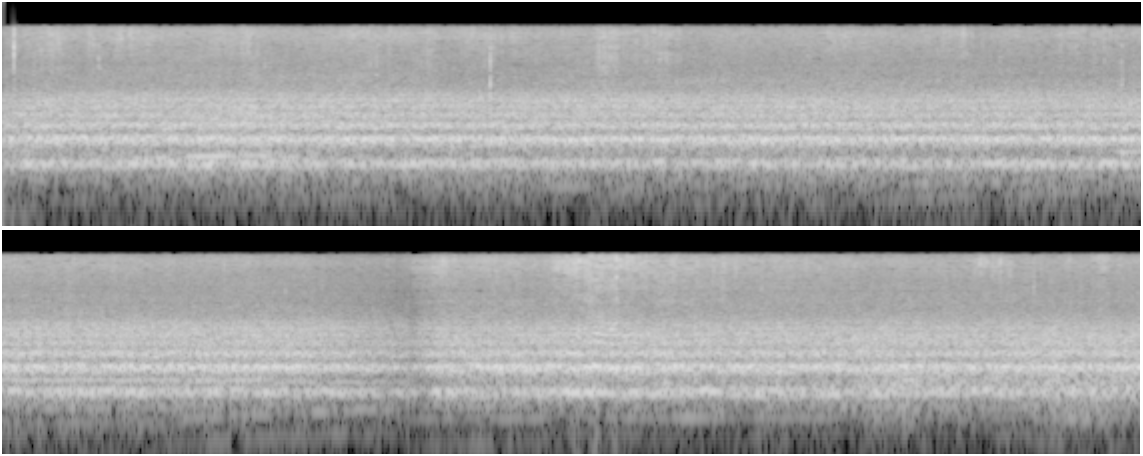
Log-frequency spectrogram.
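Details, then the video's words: Many honey bees flying together, a dense, steady droning buzz with layered humming tones that holds throughout, dipping briefly near the end before swelling back to full strength. "honey bee sound /many bees flying"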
